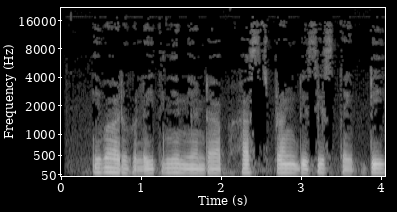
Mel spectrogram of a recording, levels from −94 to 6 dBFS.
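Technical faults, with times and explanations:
Throughout, MP3 compression: the speech has a watery, swirling texture, with chirpy, metallic edges on s sounds and softened consonant attacks. The damage is heavy, and the likely cause is low-bitrate MP3 encoding, which fits a rate around 32 kbps. Short of bits, the encoder drops weak frequency components that flicker in and out between frames, producing the swirl and chirps.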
